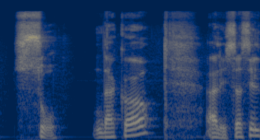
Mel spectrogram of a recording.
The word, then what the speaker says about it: saut: Vous allez les prononcer saut, mais bien sûr, vous allez les écrire différemment.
